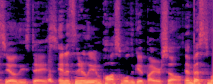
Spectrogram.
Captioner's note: air whooshing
